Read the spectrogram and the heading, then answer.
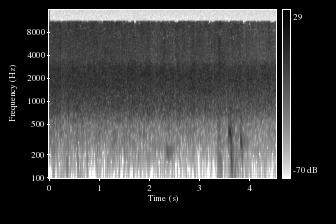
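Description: Steady, dense applause from an audience, a continuous wash of many hands clapping at even loudness for several seconds, with a faint voice briefly audible underneath.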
